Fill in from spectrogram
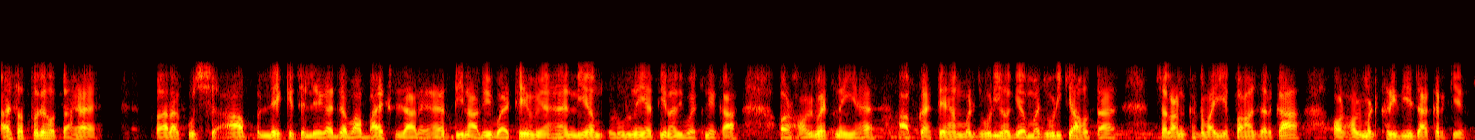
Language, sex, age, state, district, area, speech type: Hindi, male, 30-45, Bihar, Madhepura, rural, conversation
